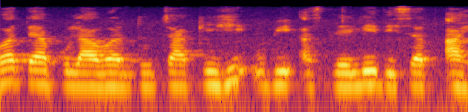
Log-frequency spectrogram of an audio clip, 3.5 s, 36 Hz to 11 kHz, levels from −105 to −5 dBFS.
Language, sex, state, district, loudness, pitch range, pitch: Marathi, male, Maharashtra, Pune, -18 LUFS, 135-145 Hz, 135 Hz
